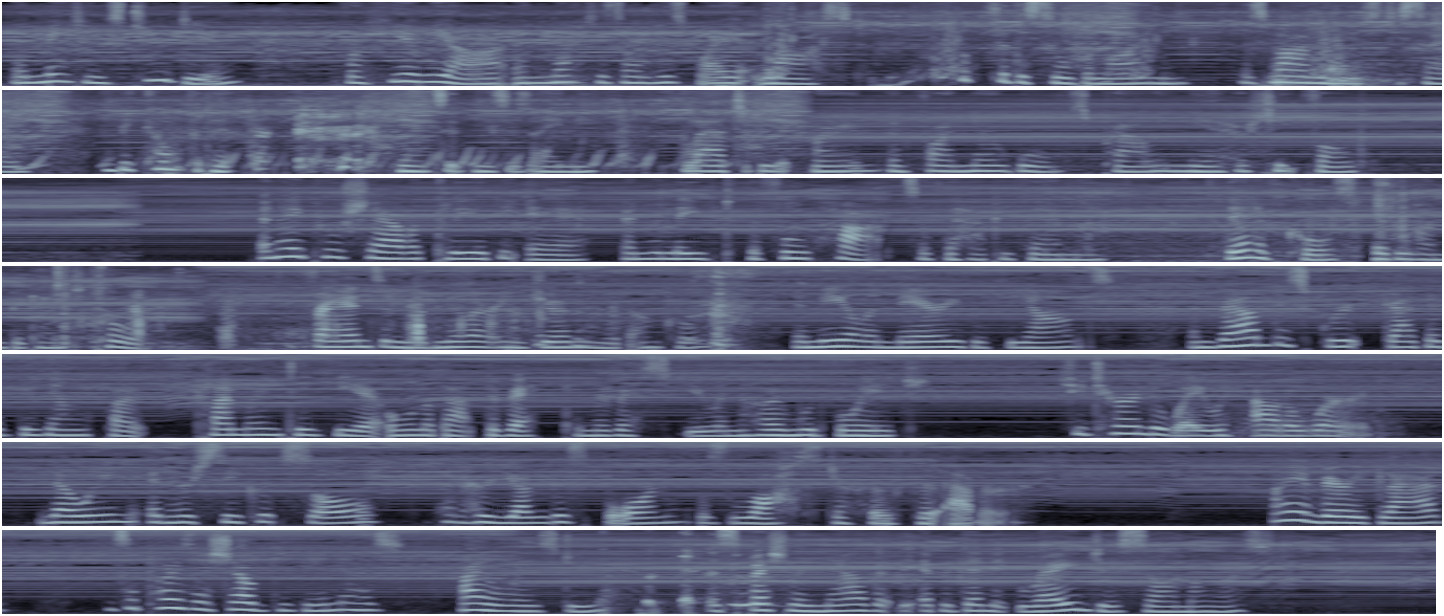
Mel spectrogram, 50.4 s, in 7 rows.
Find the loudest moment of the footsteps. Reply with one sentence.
The volume of the footsteps peaks at 24 seconds.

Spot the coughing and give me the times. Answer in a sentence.
The coughing can be heard from 8.2 to 9.1 s, from 24.1 to 25.4 s and from 46.1 to 47.2 s.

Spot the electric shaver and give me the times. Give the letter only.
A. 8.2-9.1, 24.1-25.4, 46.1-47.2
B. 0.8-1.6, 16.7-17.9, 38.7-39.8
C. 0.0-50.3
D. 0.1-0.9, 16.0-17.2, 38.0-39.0
C.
